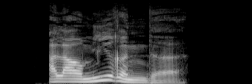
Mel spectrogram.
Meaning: inflection of alarmierend: 1. strong/mixed nominative/accusative feminine singular 2. strong nominative/accusative plural 3. weak nominative all-gender singular
- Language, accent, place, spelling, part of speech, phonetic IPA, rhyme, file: German, Germany, Berlin, alarmierende, adjective, [alaʁˈmiːʁəndə], -iːʁəndə, De-alarmierende.ogg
